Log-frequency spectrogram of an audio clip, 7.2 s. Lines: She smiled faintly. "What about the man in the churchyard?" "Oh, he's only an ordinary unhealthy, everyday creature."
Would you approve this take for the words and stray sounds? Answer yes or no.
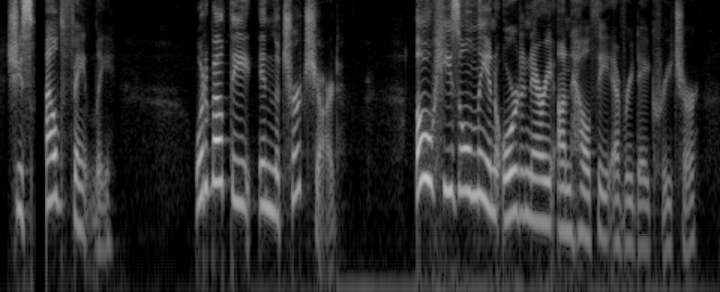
no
